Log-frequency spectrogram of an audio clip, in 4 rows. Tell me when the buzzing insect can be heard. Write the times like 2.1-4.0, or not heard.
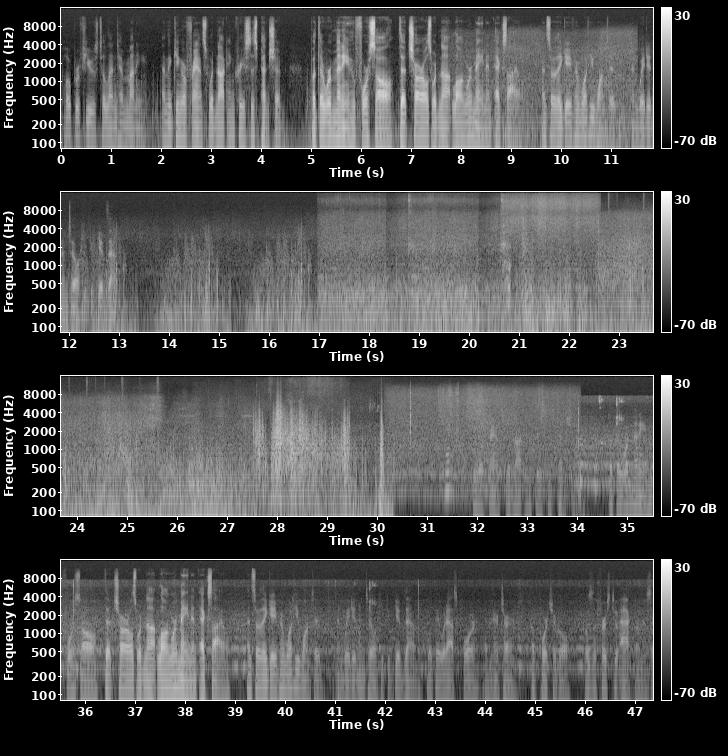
21.1-47.3.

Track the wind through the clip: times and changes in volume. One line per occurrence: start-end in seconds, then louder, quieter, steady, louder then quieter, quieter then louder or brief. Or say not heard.
0.0-30.4 louder.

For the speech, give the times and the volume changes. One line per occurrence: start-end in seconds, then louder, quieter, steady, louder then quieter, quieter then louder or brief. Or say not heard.
0.0-13.0 louder then quieter
31.9-47.3 louder then quieter.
